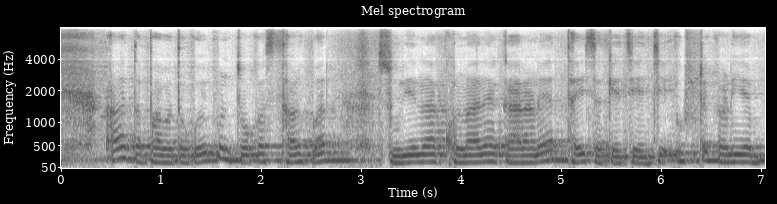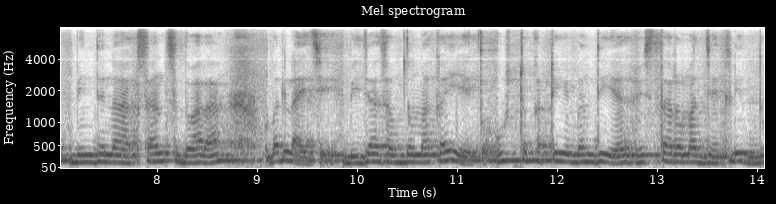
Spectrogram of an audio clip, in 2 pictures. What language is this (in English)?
Gujarati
